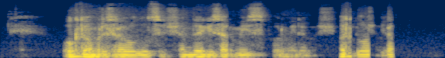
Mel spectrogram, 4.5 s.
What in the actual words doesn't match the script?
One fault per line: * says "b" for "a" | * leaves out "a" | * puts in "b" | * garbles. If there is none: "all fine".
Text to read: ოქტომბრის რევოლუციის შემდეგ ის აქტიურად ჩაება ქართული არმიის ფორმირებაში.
* leaves out "აქტიურად ჩაება ქართული"
* garbles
